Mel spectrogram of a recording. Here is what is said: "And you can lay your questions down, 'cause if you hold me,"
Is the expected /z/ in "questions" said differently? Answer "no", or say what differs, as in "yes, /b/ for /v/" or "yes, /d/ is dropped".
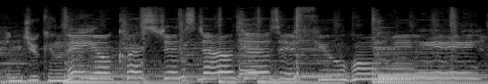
no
